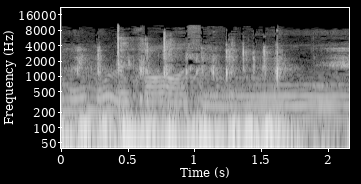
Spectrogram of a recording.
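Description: Quick keystrokes on a computer keyboard as a participant name is typed, a close run of clicks partly under a voice talking throughout.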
